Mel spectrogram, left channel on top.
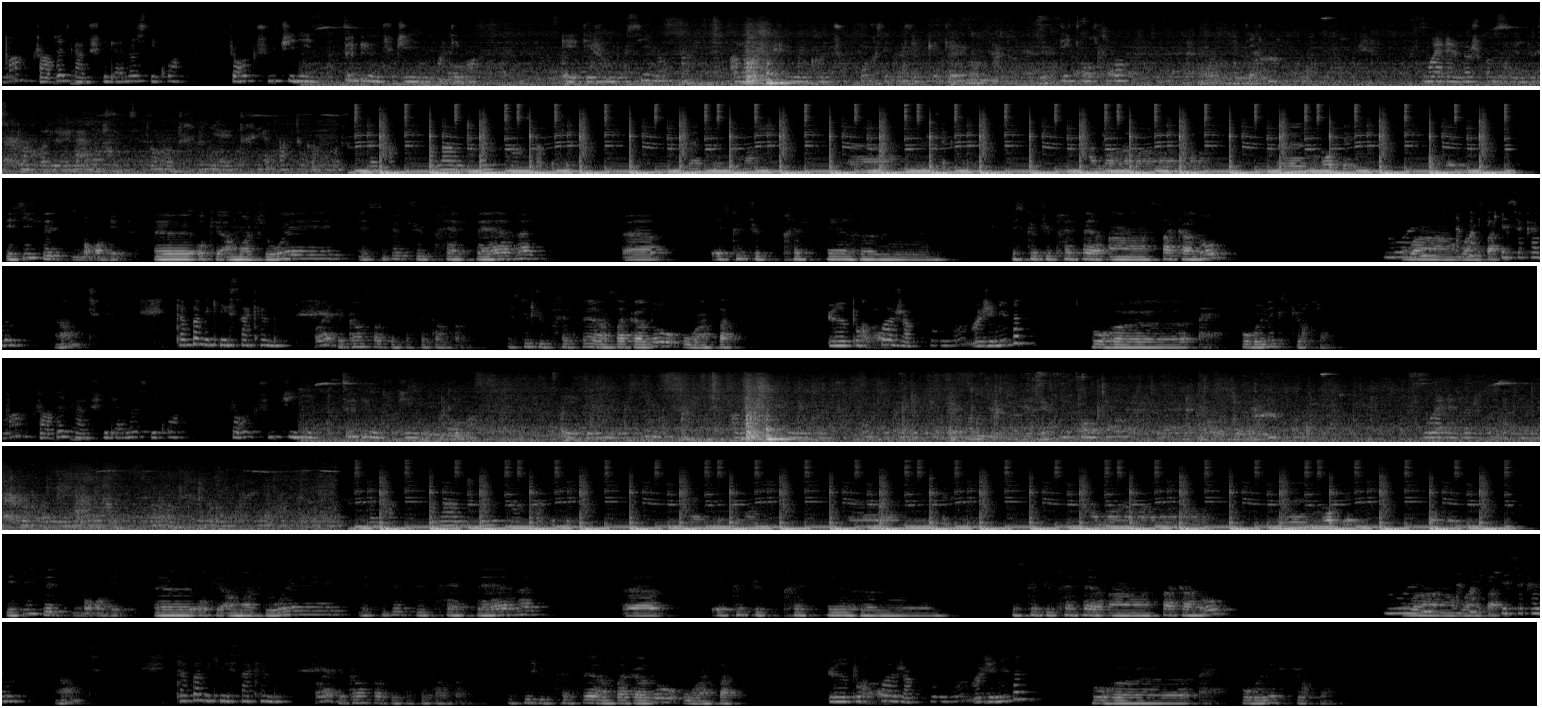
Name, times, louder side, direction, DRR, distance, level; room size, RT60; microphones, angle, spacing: voice 1, 0.0-1.8 2.3-3.2 3.4-4.8 5.6-6.7 7.3-9.9 10.6-11.2 12.6-13.0 13.6-13.7 14.2-19.3 19.7-21.1 24.1-24.2 24.6-24.7 25.1-25.2 26.3-26.7 44.6-45.1 45.4-45.5 46.0-46.3 47.0-47.1 47.5-49.4 54.4-56.4, left 1 dB, 55° left, 0.9 m, -42 dB
sound 1, 3.0-18.7, right 2 dB, 80° right, 1.1 m, -38 dB
voice 2, 12.0-12.6 22.2-23.2 23.8-24.9 26.2-27.5 28.1-29.0 29.6-30.0 30.8-36.2 37.0-37.4 37.9-40.2 40.9-43.0 44.8-45.7 46.7-47.0 49.3-50.8 51.2-53.5 54.8-55.1 57.0-59.4, left 2 dB, 85° left, 0.6 m, -38 dB
sound 2, 18.8-30.5, left 1 dB, 25° left, 0.5 m, -28 dB
4.8 x 2.6 x 4.1 m
head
